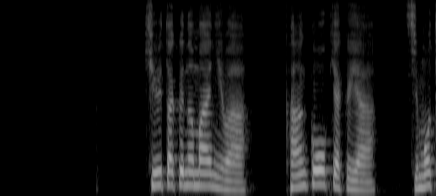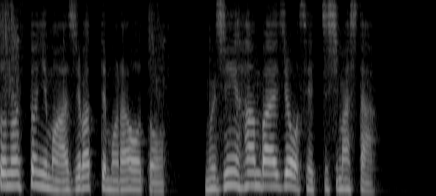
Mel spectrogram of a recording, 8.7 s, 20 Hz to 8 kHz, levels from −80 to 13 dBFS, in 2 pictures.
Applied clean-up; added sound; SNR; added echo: neural mask model RNNoise.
